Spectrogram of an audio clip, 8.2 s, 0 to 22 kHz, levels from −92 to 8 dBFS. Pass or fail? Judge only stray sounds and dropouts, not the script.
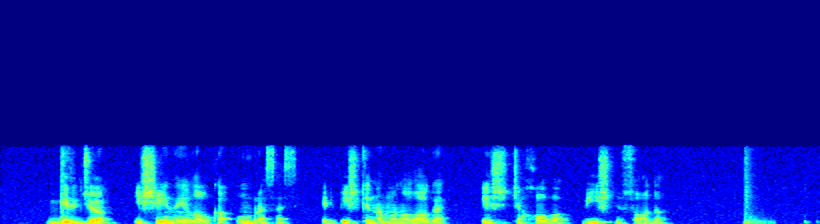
fail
